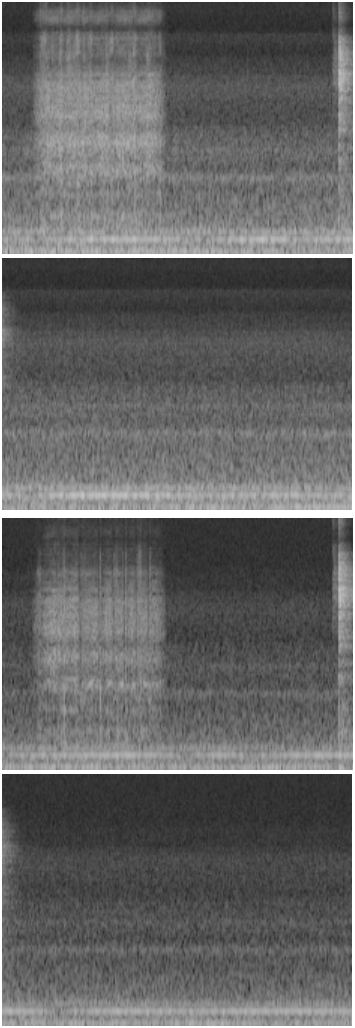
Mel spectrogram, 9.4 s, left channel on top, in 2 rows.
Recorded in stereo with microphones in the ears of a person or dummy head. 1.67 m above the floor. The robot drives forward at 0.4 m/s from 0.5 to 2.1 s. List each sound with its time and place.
4.4 s a crack: 25° left (ahead or behind), 1.7 m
